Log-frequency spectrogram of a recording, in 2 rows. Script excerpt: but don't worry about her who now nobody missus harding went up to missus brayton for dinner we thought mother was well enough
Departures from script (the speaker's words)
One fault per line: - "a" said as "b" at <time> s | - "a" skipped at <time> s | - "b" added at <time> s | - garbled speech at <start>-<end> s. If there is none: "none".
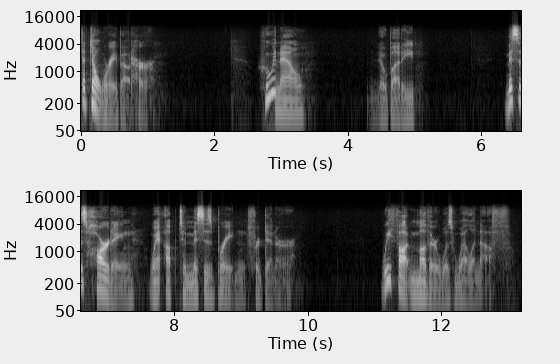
none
